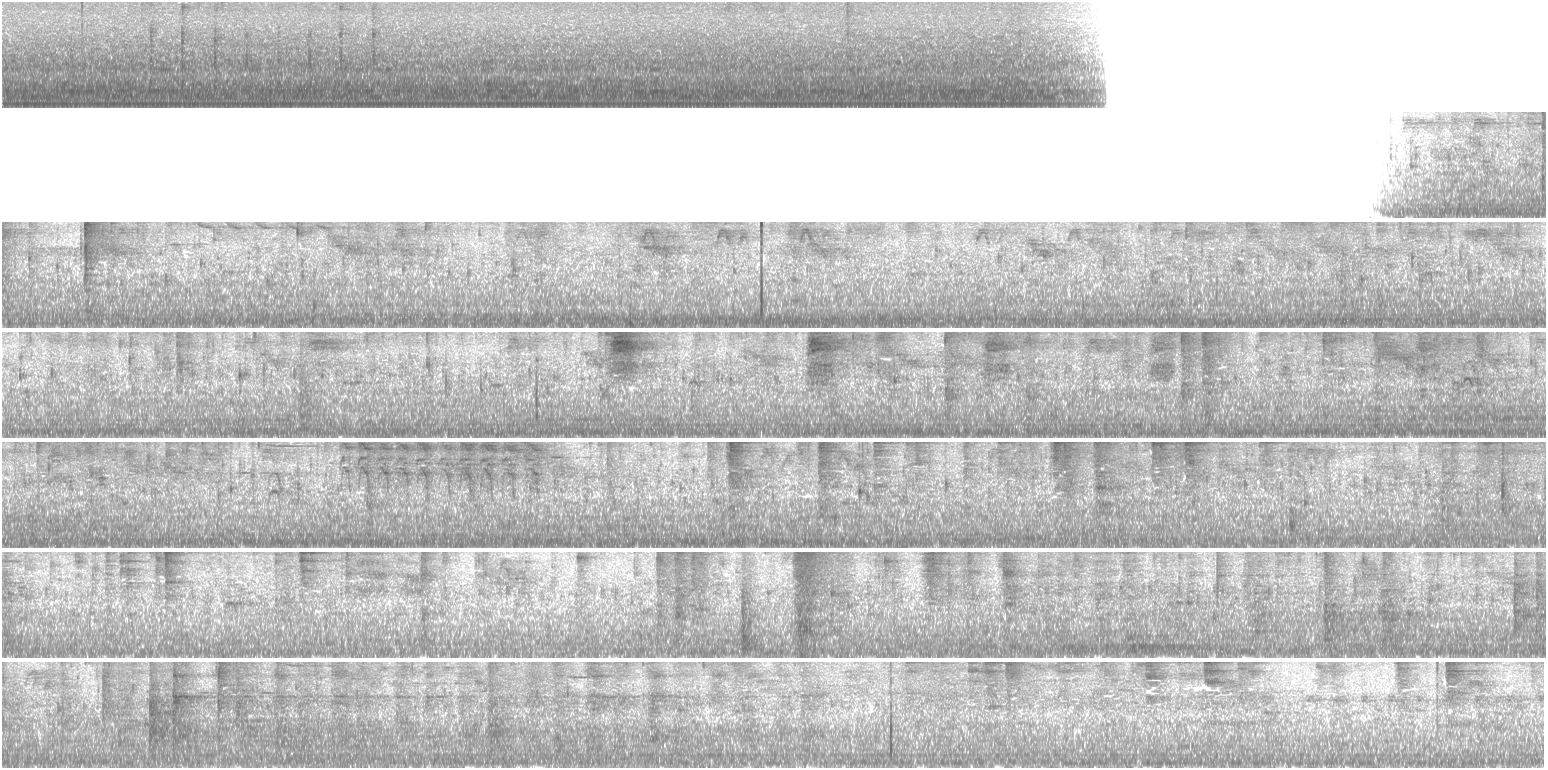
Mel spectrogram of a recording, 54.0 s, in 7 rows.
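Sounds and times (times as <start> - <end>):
small clicks and taps: 0.3 - 2.0, 19.2 - 19.4.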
